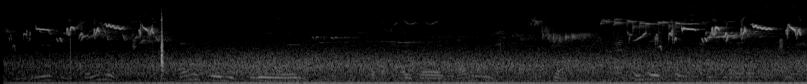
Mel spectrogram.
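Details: A dunnock sings on its territory at Broadwood on 23 February 2023, in the first warm sunshine of the year: high, fast, squeaky warbling phrases at the start and end, over steady low hooting in the background.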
